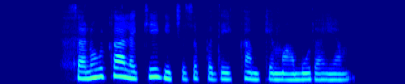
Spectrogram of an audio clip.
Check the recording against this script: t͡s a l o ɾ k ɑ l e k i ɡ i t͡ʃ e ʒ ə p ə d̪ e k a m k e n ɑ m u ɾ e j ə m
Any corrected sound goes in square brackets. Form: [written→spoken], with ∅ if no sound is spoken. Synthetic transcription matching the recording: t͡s a l o ɾ k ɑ l [e→a] k [i→e] ɡ i t͡ʃ e [ʒ→z] ə p ə d̪ e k a m k e [n→m] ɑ m u ɾ [e→a] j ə m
